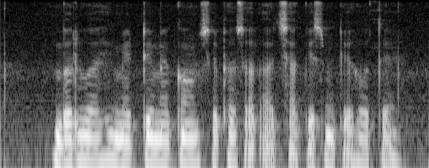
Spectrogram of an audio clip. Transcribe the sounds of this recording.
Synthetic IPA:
bəluwaːɦimeʈːimẽkɔːnsepʰəsə̰la̰tːʃʰa̰kɪsmkḛɦoːt̪eɦɛː

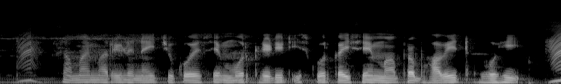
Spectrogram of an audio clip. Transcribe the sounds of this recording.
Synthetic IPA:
sɐmajmãɾɪ̃ɳɖnɐit͡ʃʊkoesemoɾkɾeːɖɪʈɪskoːɾkəɪsemãpɾəbʱaːʋɪt̪ɦoːɦiː

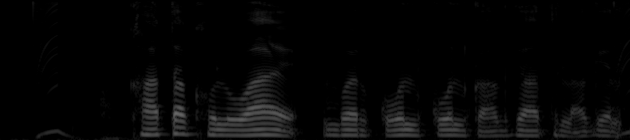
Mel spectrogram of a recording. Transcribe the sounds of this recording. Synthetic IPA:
kʰaːt̪akʰʊlwaːebəɾkoːnkoːnkaːɡd͡ʒaːt̪ʰlaːɡel

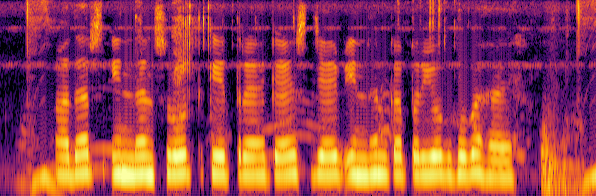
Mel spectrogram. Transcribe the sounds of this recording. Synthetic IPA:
aːd̪əɾsɪ̃nd̪ʱənsɾoːt̪ket̪ɾɛɦɡɛːsd͡ʒaːɪbɪ̃nd̪ʱənkapɾəjoːɡɦowaɦɛ

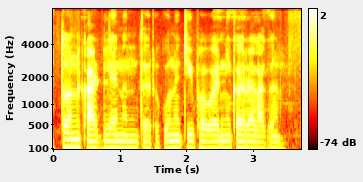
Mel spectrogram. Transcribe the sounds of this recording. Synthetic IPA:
t̪ənkaɽljanənt̪əɾkoɳ̃t͡ɕiːpʰəʋəɾnikəɾalaɡəːn

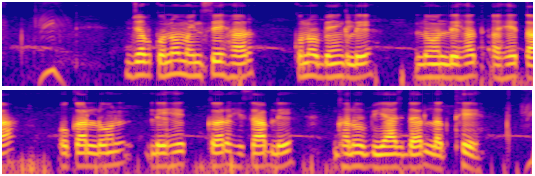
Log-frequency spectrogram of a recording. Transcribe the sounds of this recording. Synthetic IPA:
d͡ʒəbkoːnoməɪnseɦəɾ | koːnobɛ̃ːŋkle | loːnleɦət̪əɦet̪aoːkəɾloːnleɦkəɾɦɪsaːble | ɡʱəlobɪjaːd͡ʒd̪əɾləɡt̪ʰeː

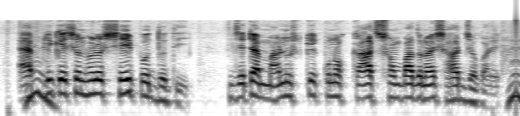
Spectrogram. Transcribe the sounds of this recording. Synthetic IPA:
ɛplikeʃonɦoloʃejpod̪ʱːot̪i | d͡ʑeʈamanuʃkekonokad͡ʑʃɔmpad̪onaeʃaɦad͡ʑːokɔɾḛ

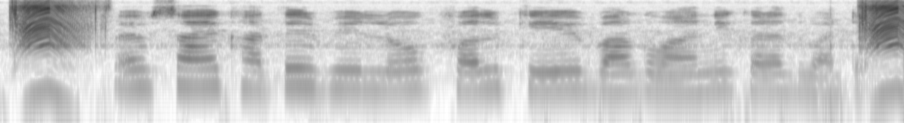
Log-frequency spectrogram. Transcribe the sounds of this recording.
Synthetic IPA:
ʋjɛwsaːikʰaːt̪ɪɾbʱiloːɡpʰɐlkebaːɡʋaːnikəɾət̪baːʈḛ̃ː

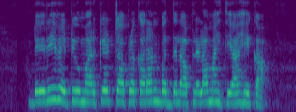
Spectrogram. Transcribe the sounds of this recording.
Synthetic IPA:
ɖeɾiʋeʈiʋmaɾkeʈ̚t͡ɕapɾəkaɾambəd̪ːəlapljalamaɦit̪iːaɦeka

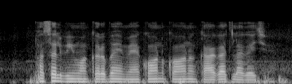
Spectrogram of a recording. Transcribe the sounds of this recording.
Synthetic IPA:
pʰəsəlbimãkəɾbəjmɛ̃kɔnkɔnkaɡəd͡ʒlaɡɛt͡ʃʰɛ

